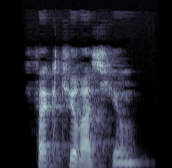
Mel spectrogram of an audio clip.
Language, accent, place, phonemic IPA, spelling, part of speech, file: French, France, Lyon, /fak.ty.ʁa.sjɔ̃/, facturation, noun, LL-Q150 (fra)-facturation.wav
- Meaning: invoicing, billing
